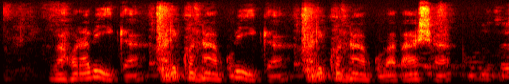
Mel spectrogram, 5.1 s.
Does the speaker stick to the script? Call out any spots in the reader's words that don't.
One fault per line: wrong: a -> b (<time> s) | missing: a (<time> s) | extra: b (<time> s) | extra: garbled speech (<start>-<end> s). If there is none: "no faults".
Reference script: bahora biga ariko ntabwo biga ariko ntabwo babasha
no faults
